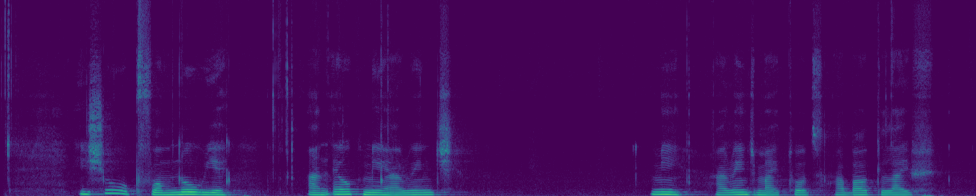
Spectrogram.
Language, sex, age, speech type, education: Nigerian Pidgin, female, 30-45, spontaneous, tertiary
